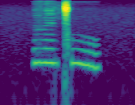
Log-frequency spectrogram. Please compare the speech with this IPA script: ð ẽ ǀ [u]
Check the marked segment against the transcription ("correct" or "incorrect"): correct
